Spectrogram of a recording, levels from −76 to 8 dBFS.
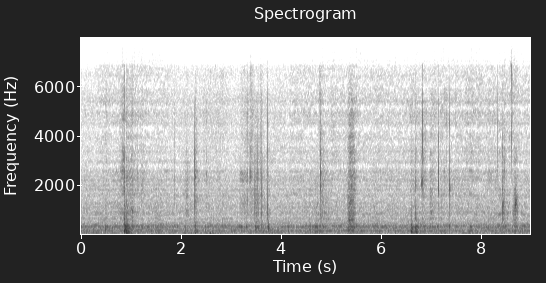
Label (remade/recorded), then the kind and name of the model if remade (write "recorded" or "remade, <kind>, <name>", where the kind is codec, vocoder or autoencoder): remade, codec, SNAC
